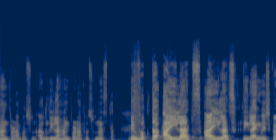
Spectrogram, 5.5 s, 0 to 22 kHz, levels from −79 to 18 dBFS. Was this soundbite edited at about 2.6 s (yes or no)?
yes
